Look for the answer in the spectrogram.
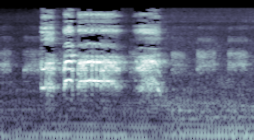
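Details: Red junglefowl, five months old, gives a fierce, strained crow lasting about one and a half seconds, broken into harsh rasping segments, then a couple of fainter short calls against a low background hum.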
